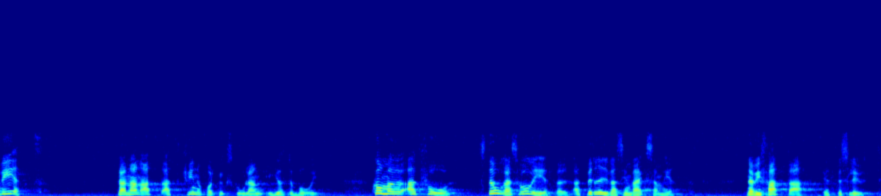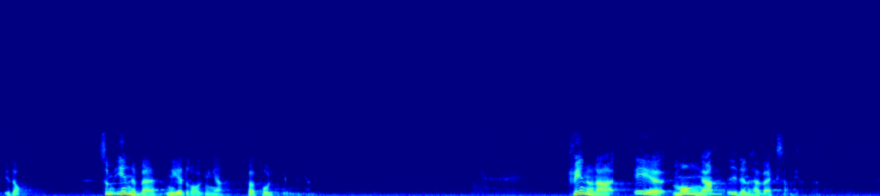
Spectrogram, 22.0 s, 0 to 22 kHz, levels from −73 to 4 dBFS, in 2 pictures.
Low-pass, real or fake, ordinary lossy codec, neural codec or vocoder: 7.2 kHz; real; none; none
